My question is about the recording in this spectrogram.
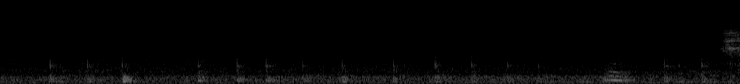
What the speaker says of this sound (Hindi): तो आइए इसकी डेफिनेशन लिख लेते हैं अब हम।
